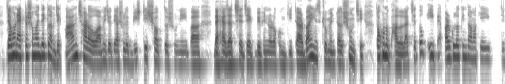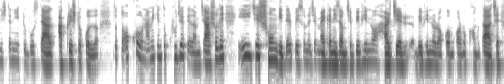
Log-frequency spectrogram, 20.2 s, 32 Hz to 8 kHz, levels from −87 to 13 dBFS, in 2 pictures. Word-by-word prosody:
যেমন 205 +3 +8
একটা 205 +2 +1
সময় 215 0 +5
দেখলাম 210 -6 +3
যে, 140 - +1 0.2
গান 185 - +4
ছাড়াও 160 -9 +3
আমি 140 - -3
যদি 145 +1 -4
আসলে 145 0 -4
বৃষ্টির 150 +5 -2
শব্দ 145 -3 -3 0.2
শুনি 130 -1 -9
বা, 130 - +3 0.4
দেখা 130 +1 +6
যাচ্ছে 125 +2 +2
যে, 135 - +1 0.2
বিভিন্ন 130 +2 -1
রকম 130 0 -6
গিটার 130 0 +2
বা, 160 - +7
ইনস্ট্রুমেন্টাল 140 -6 -2
শুনছি, 175 +1 -1 0.3
তখনও 210 +2 +6
ভালো 120 -3 +2
লাগছে। 120 +5 -3
তো 250 - +2 0.2
এই 215 - +4
ব্যাপারগুলো 200 -1 +2
কিন্তু 195 -1 -1
আমাকে 170 +1 -8
এই - - -6 0.3
জিনিসটা 155 0 -15
নিয়ে 150 -1 -14
একটু - - -17
বুঝতে 125 -1 -12
আ - - +5 0.3
আকৃষ্ট 135 +2 -4 0.2
করলো। 110 -1 -2 0.3
তো - - -10 0.2
তখন 220 - -3
আমি 185 +4 -8
কিন্তু 195 0 -6
খুঁজে 195 +2 -3
পেলাম 125 -1 -7
যে, - - -5
আসলে 170 +7 0 0.5
এইযে 210 0 +2 0.2
সংগীতের 145 -5 0
পেছনে 135 +1 -8
যে 150 - -10
mechanism, 125 0 +2
যে 130 - -5
বিভিন্ন 145 +3 -5 0.2
hertz 120 0 +2
এর 125 - +2 0.3
বিভিন্ন 130 +1 -3
রকম 120 +1 -5
কর্মক্ষমতা 120 0 -5
আছে। 125 - -3
140 Hz, 180 wpm, -25 LUFS, 130-180 Hz, 0.5 s, যেমন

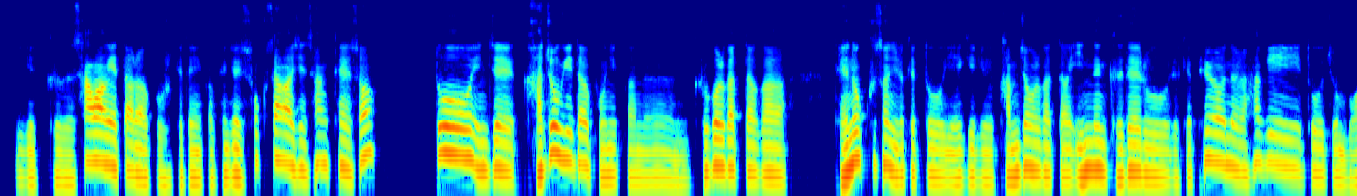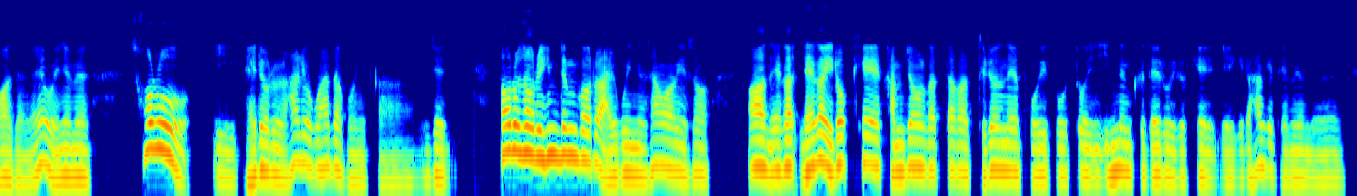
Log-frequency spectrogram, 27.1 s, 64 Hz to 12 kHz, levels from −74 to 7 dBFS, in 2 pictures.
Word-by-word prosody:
이게 105 -1 -5
그 100 -2 -5
상황에 170 - +6
따라 125 -4 +2
갖고 105 -1 -5
그렇게 95 +2 -9
되니까 105 -2 -4
굉장히 115 -1 0
속상하신 165 - +1
상태에서 160 - -1 0.6
또 200 -2 +8
인제 135 -2 +1
가족이다 165 +2 +3
보니까는 105 -5 -5
그걸 145 +3 +3
갖다가 125 -5 0 0.5
대놓고선 155 +3 +2
이렇게 115 0 -3
또 110 -3 -1
얘기를 105 0 -3
감정을 125 +4 0
갖다가 115 -2 -2
있는 130 +3 +1
그대로 115 -2 0
이렇게 105 +2 -8
표현을 155 -5 -1
하기도 145 -7 -4
좀 110 -1 -5
뭐하잖아요. 105 +7 -3
왜냐하면 110 0 -1 0.4
서로 225 -2 +4 0.2
이 105 -3 -6
배려를 110 +2 -1
하려고 155 -4 -2
하다 140 -2 -2
보니까 95 -2 -9 0.2
이제 110 0 -4 0.5
서로서로 205 -2 +7
힘든 195 0 +4
거를 175 -5 +2
알고 110 +3 0
있는 115 -2 -1
상황에서 125 -5 -3 0.4
'아 145 +1 +4
내가 130 +3 +1
내가 150 +7 +3
이렇게 155 +1 +1
감정을 135 +2 -1
갖다가 130 -2 -3
드러내 130 +1 -1
보이고 115 0 -5
또 120 -2 -2
있는 120 +4 -2
그대로 115 -1 -4
이렇게 105 0 -6
얘기를 105 +1 -7
하게 140 -3 -4
되면은 100 -2 -7
120 Hz, 340 characters per minute, -23 LUFS, 110-145 Hz, 0.6 s, 또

